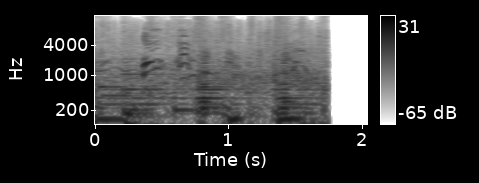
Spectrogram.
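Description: Online slot game soundtrack: a jingly music loop with squeaky cartoon bird calls gliding up and down over it. It cuts off suddenly to silence near the end.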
